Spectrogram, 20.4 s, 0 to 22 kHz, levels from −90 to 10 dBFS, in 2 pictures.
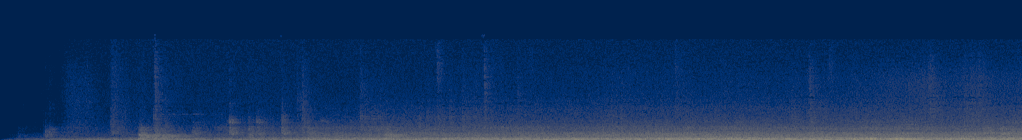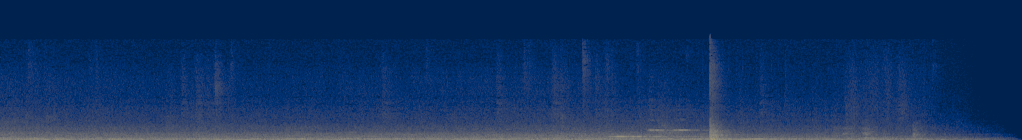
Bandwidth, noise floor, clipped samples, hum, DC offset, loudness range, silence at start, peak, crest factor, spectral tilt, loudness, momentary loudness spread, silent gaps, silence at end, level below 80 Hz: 16 kHz; -65 dBFS; under 0.1%; none; under 0.1%; 8 LU; 0.35 s; -16 dBFS; 24 dB; -7 dB/octave; -41 LUFS; 13 LU; none; 0.15 s; -48 dBFS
